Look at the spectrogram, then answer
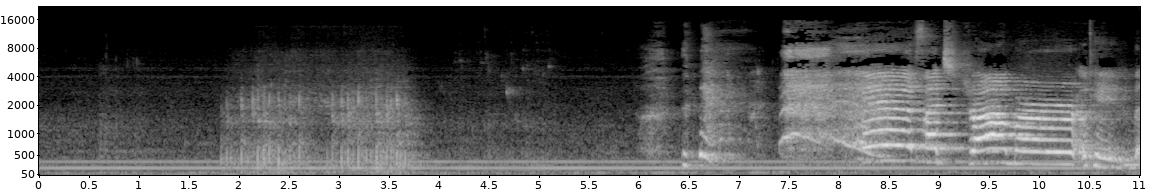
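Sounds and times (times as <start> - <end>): hookah water bubbling: 1.7 - 5.8.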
